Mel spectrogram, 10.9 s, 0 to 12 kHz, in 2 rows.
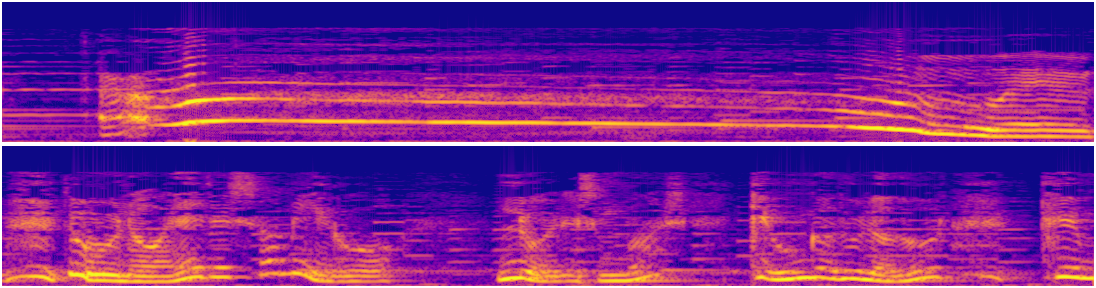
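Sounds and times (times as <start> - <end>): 
wolf howling: 0.5 - 5.5
speech: 5.8 - 10.9.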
